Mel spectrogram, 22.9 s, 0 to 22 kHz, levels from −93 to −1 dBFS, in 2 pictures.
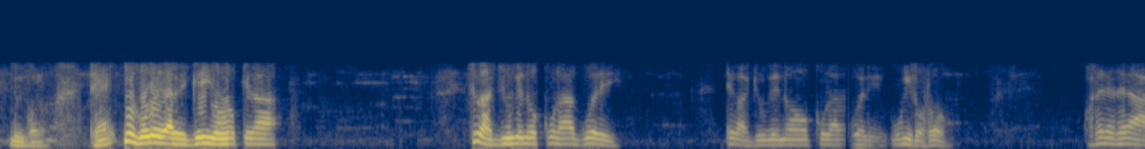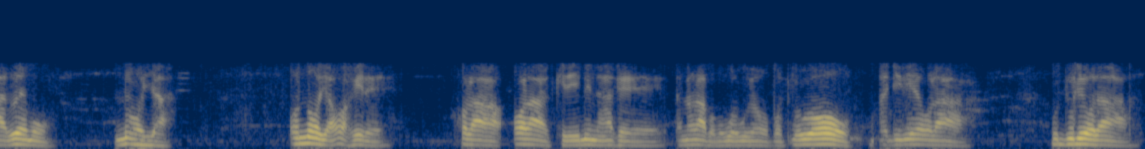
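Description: G.723.1 codec damage runs through the whole clip. The speech is cut off above 4 kHz and sounds muffled and hoarse, with smeared consonants. The heavy coarseness points to the 6.3 kbit/s mode, whose 30 ms frames update the voice model too slowly.

VoIP packet loss concealed by the speech codec strikes at 8.39–8.56 s, 12.71–13.01 s and 20.18–20.34 s. The decoder extends its last pitch and filter with falling gain, turning speech into a fading buzz or coloured noise that fits roughly three, one and two lost frames.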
